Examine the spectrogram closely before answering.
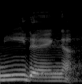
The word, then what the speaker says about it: knead: And notice I said you need to need the dough because I wanted you to hear that the pronunciation is exactly the same. There's a silent K on the verb to need.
